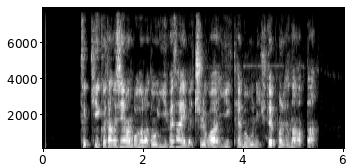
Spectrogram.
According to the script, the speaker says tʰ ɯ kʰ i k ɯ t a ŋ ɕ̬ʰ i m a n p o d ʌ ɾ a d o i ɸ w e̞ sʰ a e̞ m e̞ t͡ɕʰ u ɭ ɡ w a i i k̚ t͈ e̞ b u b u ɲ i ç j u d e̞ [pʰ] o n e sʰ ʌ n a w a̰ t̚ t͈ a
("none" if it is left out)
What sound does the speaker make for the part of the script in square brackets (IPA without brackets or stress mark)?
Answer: pʰ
